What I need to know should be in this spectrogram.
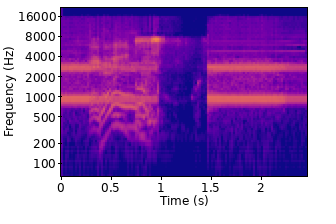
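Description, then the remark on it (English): A loud, harsh emergency alert tone from a phone, a flash flood warning during storms, sounds in two long, steady blasts separated by a short pause, with a voice briefly talking over the first blast. “We have a flash flood warning in this area till 10:15 Central Time.”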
